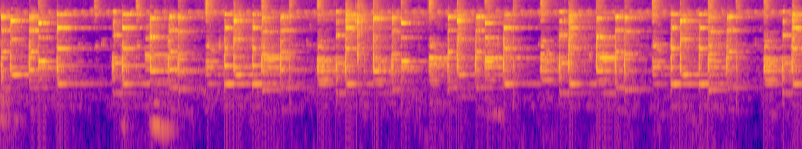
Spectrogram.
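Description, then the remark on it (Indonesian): A phone ringtone plays a bright, repeating electronic melody in short rhythmic bursts, loud, continuing steadily without any talking over it. “Itu telepon atau nada dari Telepon.”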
